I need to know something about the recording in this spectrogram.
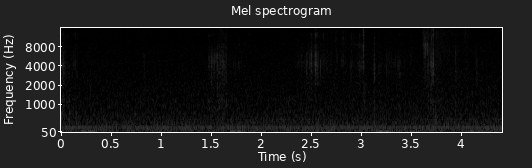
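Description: Near silence, with about five faint, soft brushes of a gloved fingertip on the Samsung Galaxy A34's glass touchscreen as it zooms the camera view, over a faint steady low hum.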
